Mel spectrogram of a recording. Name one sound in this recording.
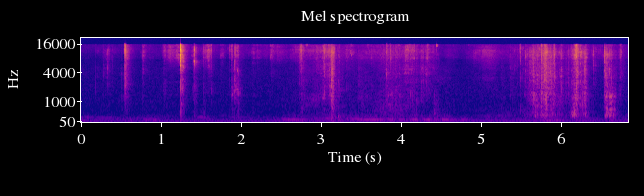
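Bead necklaces clack and rattle.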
